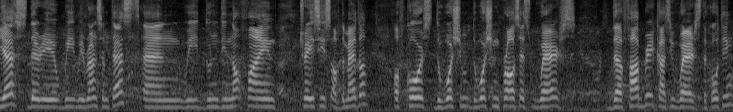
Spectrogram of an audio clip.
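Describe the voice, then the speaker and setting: Speaking at a fairly slow pace, a man with a high voice keeps his intonation fairly even, in a dry, echo-free recording with light background noise. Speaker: engineer at a textile tech startup. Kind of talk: trade show interview. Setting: trade show floor. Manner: halting, frequent fillers. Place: hall. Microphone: phone near.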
